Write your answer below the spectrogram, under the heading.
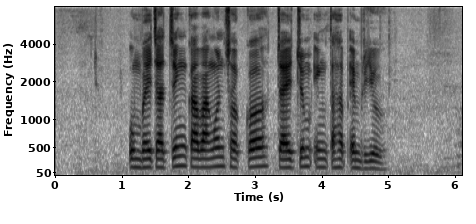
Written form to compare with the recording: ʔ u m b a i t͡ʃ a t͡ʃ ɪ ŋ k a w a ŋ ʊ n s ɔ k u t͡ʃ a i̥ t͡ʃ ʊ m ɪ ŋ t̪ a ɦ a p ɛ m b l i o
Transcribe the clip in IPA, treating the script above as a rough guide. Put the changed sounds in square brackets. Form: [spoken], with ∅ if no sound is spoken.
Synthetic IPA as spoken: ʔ u m b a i t͡ʃ a t͡ʃ ɪ ŋ k a w a ŋ ʊ n s ɔ k [ɔ] t͡ʃ a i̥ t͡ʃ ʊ m ɪ ŋ t̪ a ɦ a p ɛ m b [ɾ] i o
